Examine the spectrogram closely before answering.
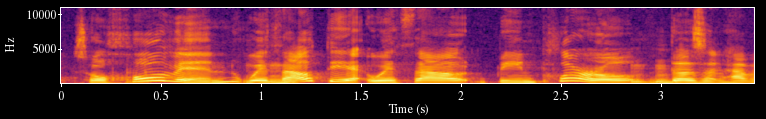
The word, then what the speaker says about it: joven: Ahora, joven. Joven. Okay, dos sílabas. Okay, ends in an Joven. N. Yo escucho énfasis en jo.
